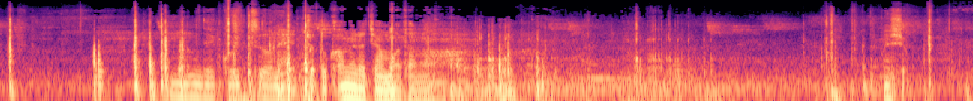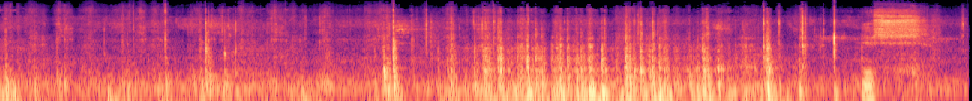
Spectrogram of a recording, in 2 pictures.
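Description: A screwdriver scrapes and taps against plastic.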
